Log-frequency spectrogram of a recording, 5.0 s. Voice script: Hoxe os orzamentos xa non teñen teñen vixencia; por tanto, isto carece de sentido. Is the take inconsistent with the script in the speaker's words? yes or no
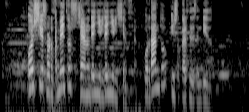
no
